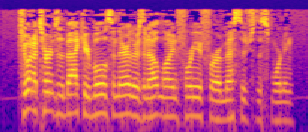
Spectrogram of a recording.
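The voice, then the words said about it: Congested, deeper-sounding voice. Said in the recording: “I've got a bit of a cold. ... that's why it might sound a little funny this morning. ... I should have been on the worship team singing the bass part today.”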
